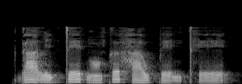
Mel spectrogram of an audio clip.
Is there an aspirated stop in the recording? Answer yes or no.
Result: yes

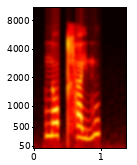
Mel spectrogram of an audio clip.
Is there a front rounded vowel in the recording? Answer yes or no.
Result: no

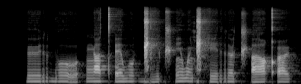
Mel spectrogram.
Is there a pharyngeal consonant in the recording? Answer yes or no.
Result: no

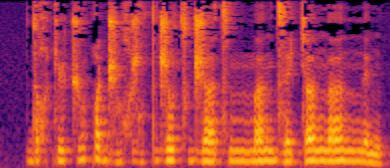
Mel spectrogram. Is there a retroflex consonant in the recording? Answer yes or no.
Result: no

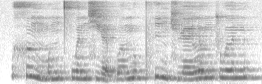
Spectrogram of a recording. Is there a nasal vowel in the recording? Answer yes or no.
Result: no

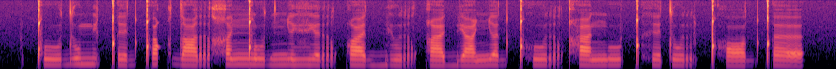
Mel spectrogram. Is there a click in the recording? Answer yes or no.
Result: yes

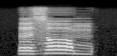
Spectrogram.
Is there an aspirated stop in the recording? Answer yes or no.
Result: no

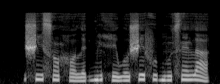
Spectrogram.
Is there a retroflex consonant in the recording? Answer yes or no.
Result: no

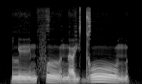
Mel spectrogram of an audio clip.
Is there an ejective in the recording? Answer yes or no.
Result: no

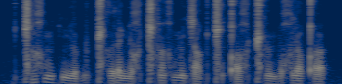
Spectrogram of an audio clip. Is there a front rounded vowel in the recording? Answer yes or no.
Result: yes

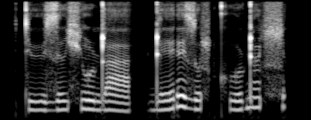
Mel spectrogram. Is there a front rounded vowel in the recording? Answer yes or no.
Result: yes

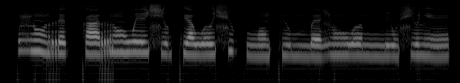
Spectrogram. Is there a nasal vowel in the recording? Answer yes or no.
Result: yes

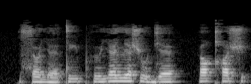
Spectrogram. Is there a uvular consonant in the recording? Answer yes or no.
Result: yes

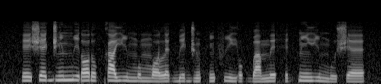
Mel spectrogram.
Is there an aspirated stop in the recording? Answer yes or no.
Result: no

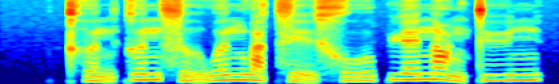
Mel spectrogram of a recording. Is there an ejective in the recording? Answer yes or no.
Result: no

